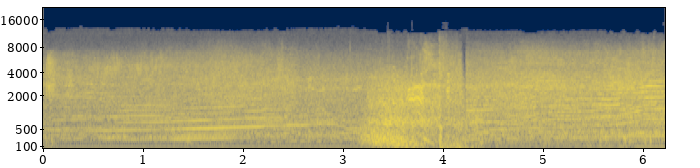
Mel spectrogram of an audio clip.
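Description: Racing sidecar outfits' engines running at high revs on the circuit, pitch holding high and rising slightly. About three seconds in, outfits pass close by with a louder rush and falling pitch.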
